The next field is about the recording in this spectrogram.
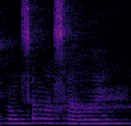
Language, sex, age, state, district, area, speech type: Bodo, female, 18-30, Assam, Baksa, rural, spontaneous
